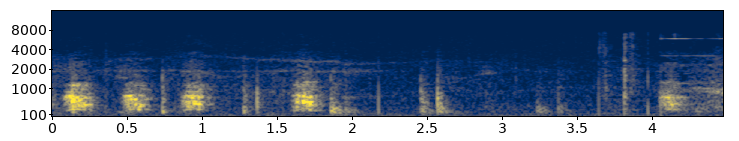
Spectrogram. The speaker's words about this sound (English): As his hand reached for the lamp, he hesitated and listened. He was sure he had heard a dog bark.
